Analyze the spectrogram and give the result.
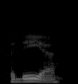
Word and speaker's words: paideia: And so the Greek word, I think you say it's pronounced paideia, P-A-I-D-E-I-A, occurs five other places as chastising or chastisement, I should say, chastening and instruction.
